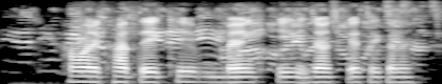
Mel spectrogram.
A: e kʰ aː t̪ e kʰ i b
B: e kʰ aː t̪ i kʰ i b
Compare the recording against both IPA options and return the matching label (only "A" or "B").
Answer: A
